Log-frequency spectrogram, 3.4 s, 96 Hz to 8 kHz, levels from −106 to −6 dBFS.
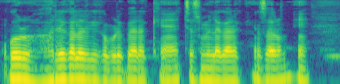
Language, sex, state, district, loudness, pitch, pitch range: Hindi, male, Uttar Pradesh, Shamli, -14 LUFS, 115 Hz, 110-120 Hz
